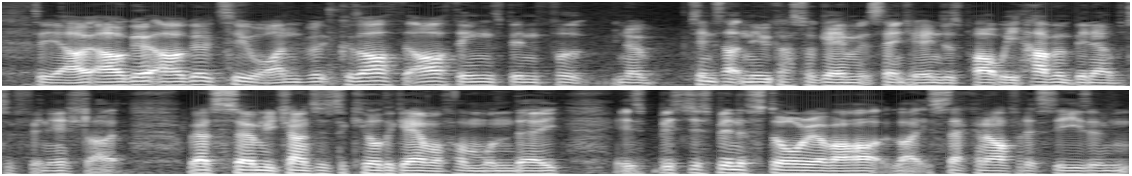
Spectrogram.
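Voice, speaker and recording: Talking very fast, a man with a fairly low pitch has a bright, sharp tone, vocal fry, and ordinary pitch variation. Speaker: Liverpool-supporting football journalist. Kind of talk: casual football discussion.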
